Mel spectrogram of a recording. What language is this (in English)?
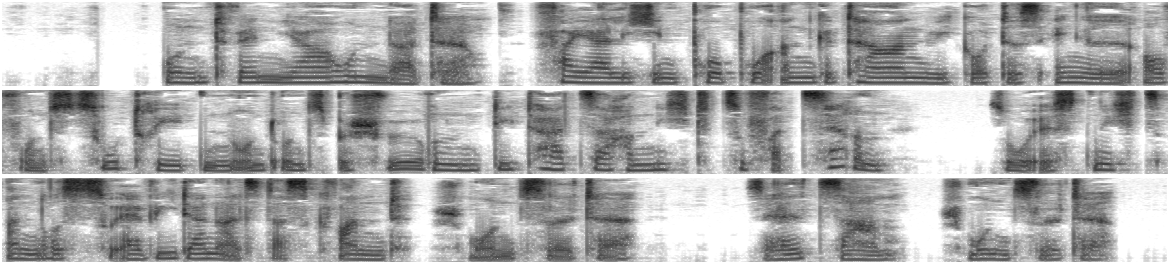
German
